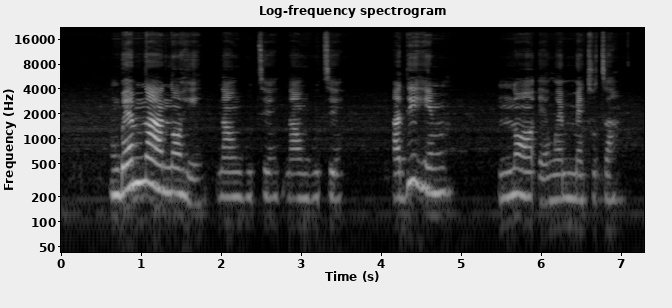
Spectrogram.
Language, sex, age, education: Igbo, female, 30-45, tertiary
